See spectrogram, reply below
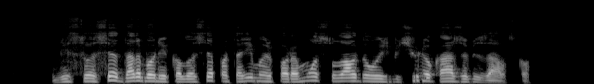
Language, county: Lithuanian, Kaunas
